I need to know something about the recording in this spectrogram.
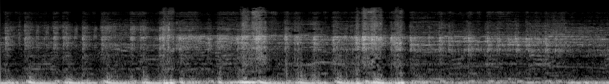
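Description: Loud electronic dance music blasting from a truck-mounted DJ speaker stack, dominated by heavy pulsing bass from its large bass woofers.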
